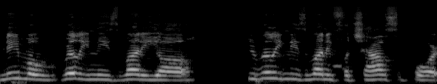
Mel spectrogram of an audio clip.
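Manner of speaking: quiet, gentle voice. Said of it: "He said it like [name] in The Arms of an Angel".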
